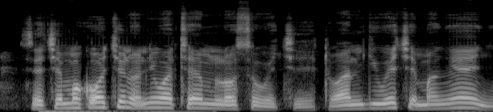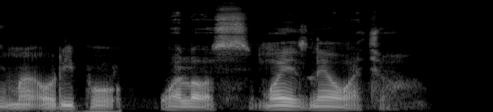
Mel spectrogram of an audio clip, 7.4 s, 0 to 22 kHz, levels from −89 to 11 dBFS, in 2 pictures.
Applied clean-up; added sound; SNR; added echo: neural mask model Resemble Enhance denoiser.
